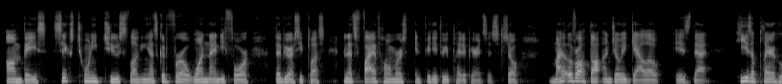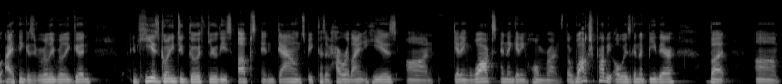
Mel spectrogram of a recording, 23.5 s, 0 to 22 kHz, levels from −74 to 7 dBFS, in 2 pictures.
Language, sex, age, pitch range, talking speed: English, male, 20-39, 115-130 Hz, 190 wpm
